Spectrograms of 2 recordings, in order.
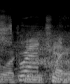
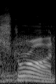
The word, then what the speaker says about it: Strachan: And it is Strachan, right? Not Strawn, because some people will pronounce it Strawn, other people will say Strachan.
